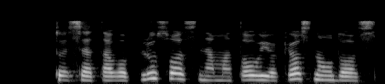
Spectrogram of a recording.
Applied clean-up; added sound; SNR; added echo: none; none; none; none.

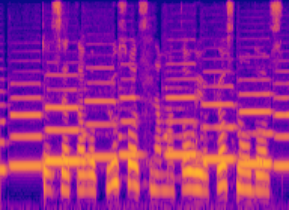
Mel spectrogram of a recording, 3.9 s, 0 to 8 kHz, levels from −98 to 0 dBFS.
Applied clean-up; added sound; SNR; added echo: none; Wind instrument, woodwind instrument; 1 dB; none.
